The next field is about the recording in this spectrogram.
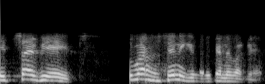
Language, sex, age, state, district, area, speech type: Assamese, male, 30-45, Assam, Kamrup Metropolitan, urban, conversation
